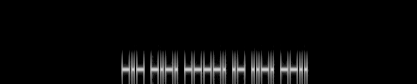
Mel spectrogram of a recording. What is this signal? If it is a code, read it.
Morse code, heard as a keyed tone, about 50 wpm, 700 Hz. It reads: KC9AFZ
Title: USA Call Signs Repeated 3x 50wpm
